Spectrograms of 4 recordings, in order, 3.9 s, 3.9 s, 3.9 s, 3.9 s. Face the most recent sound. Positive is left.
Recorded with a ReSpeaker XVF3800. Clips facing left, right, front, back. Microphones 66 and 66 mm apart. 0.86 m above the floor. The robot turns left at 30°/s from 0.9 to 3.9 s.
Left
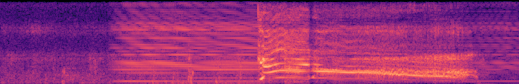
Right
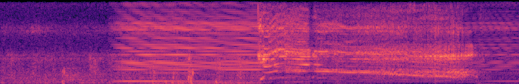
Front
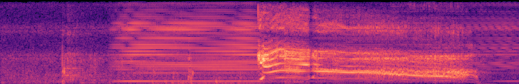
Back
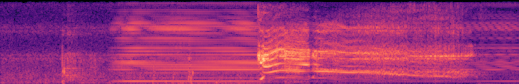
turn(degrees=25)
